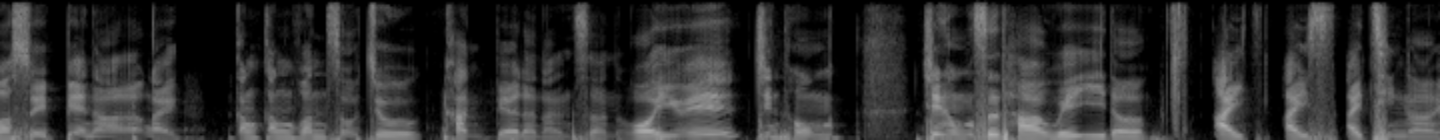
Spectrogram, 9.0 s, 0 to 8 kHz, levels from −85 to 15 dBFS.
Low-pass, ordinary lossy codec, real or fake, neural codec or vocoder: none; none; real; none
